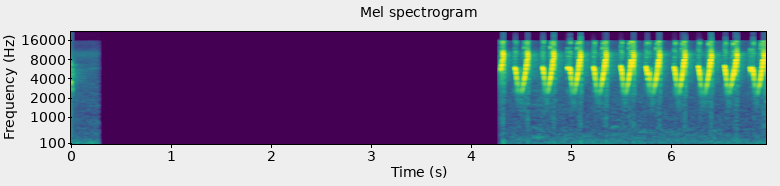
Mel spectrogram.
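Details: Cigun nembak song for tutoring young birds: a long silence, then a fast series of sharp, high, down-and-up swept notes in the last few seconds.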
